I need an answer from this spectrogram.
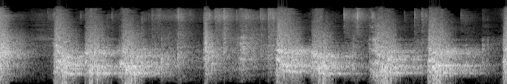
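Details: Excited barking from a twelve-month-old female Old English Sheepdog being chased. Rapid, rough, full-throated barks arrive in quick, uneven bursts about every half second, with breathy yips between them.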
